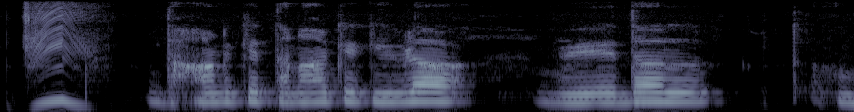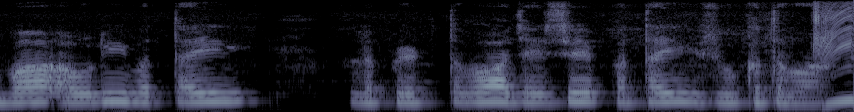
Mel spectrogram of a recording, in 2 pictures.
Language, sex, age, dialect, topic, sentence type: Bhojpuri, male, 25-30, Northern, agriculture, question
